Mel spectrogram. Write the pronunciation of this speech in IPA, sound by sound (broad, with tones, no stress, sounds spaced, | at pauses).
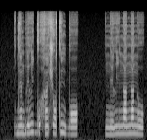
d ɛ̃˧ b e˧ l i˦ ɡ o˦˨ h ã˨˦ ʃ ɔ˧ t ĩ˦ ɡ͡b ɔ˧ | n e˨ l i˧ n a˧ n a˦ n o˦˨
